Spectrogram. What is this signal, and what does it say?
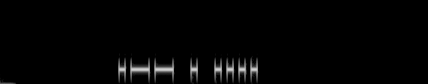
Morse code, heard as a keyed tone, about 21 wpm, 700 Hz. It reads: WEH
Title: USA Call Sign Postfixes - 3 Letters 20wpm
